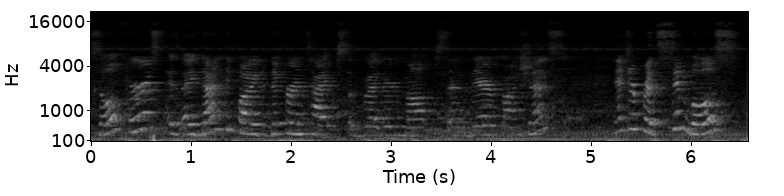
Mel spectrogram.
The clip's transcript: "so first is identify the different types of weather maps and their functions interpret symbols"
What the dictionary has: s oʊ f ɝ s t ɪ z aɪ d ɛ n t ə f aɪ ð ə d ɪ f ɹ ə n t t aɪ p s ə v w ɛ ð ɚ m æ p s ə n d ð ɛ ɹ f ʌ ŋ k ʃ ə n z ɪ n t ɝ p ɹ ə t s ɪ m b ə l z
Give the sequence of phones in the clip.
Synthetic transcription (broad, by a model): s oʊ f ɝ s t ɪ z aɪ d ɛ n t ə f aɪ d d ɪ f ɹ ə n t t aɪ p s ə v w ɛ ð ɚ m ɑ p s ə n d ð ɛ ɹ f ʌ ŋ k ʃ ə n s ɪ n t ɝ p ɹ ə t s ɪ m b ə l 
